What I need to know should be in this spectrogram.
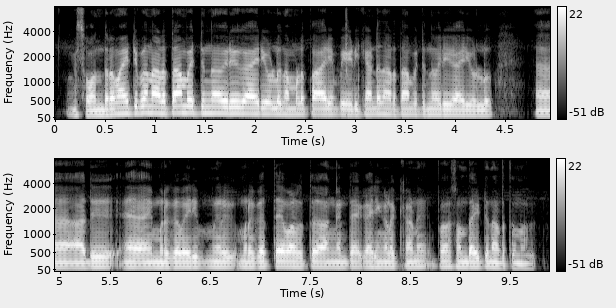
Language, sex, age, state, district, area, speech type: Malayalam, male, 45-60, Kerala, Wayanad, rural, spontaneous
